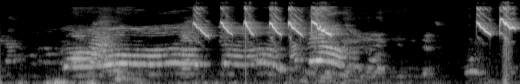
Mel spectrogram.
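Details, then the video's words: A steady lower harmonic tone opens, then a white-eye used to provoke another bird into song repeats high down-slurred chirps in a quick series, pauses, and starts again. "bermain burung pleci pancingan di jamin pleci anda cepat nembak"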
